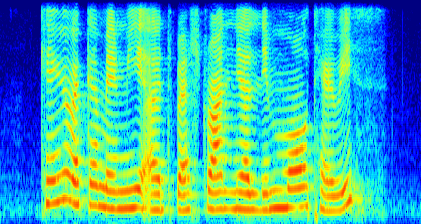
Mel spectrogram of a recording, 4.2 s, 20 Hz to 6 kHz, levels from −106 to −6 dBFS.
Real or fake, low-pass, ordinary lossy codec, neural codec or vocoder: real; 5.4 kHz; Opus, 32 kbps; none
